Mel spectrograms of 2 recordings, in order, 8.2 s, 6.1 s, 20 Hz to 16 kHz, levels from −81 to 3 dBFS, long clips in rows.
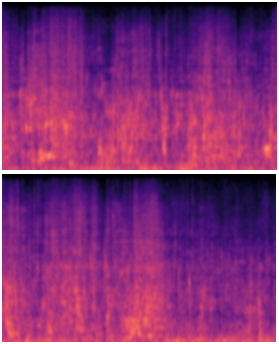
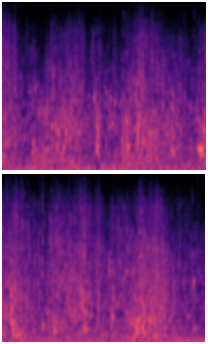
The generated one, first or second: first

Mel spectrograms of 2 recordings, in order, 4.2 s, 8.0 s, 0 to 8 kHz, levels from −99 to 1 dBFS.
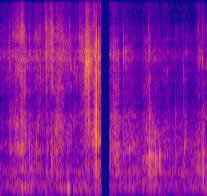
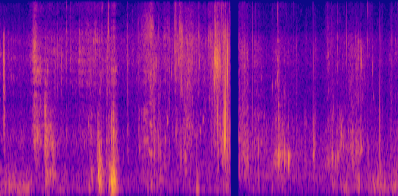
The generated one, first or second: first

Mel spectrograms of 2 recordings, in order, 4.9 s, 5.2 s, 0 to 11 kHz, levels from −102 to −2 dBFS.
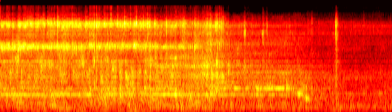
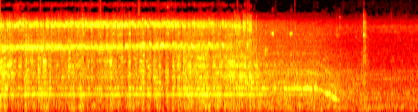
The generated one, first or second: first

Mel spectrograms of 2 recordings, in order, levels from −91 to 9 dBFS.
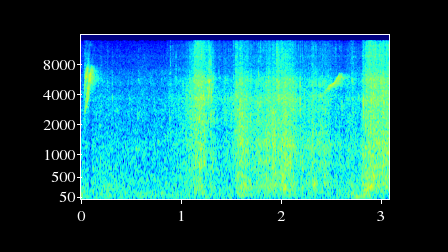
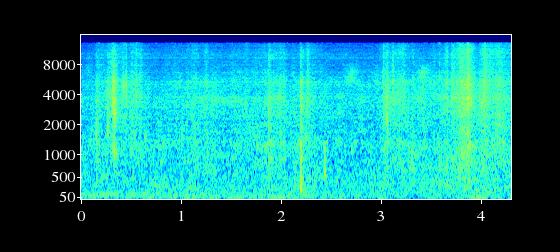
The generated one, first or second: second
